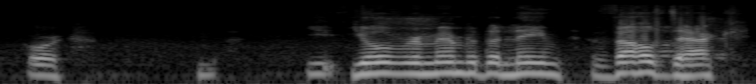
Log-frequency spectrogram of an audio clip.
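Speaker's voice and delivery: holding back tears. Storyteller voicing a character as he walks away, holding back tears. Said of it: "like he's trying not to cry".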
